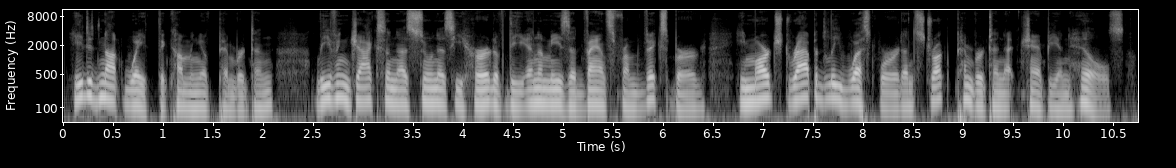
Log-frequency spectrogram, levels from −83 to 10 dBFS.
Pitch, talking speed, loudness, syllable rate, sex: 115 Hz, 175 wpm, -18 LUFS, 4.9 syllables/s, male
